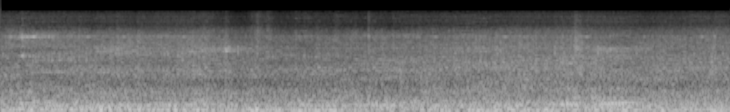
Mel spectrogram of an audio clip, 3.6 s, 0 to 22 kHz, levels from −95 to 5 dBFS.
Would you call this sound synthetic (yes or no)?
yes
